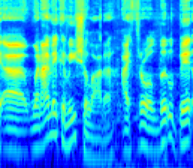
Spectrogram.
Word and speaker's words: michelada: it with mezcal so michelada is that how you pronounce it yeah like Michelin star uh he made a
